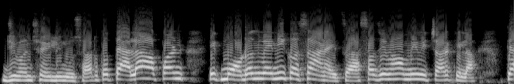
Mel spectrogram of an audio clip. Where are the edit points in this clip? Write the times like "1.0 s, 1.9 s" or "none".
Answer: none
